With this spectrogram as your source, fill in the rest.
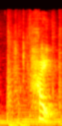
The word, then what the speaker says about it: hype: what's all the hype the vowel is a diphthong I I with a little e at the end of that diphthong kick back this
